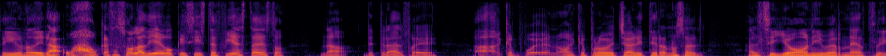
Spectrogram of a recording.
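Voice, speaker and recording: Here a man speaks in a fairly high pitch. He keeps a moderate pace with ordinary pitch variation. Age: 20s. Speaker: podcast host. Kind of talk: casual solo podcast monologue.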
